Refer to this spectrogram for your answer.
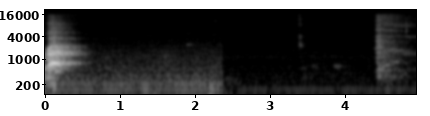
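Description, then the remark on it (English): A dog lets out one loud bark, followed by several seconds of near silence with a faint low hum, then a shorter, softer yelp near the end. “Don't mind her just yelling at her dog.”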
